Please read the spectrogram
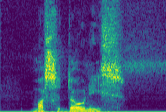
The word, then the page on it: macédonien: [ma.se.dɔ.njɛ̃]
